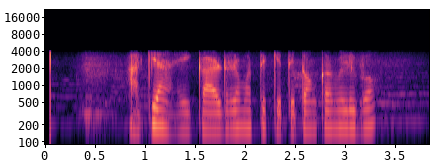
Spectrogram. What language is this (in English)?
Odia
